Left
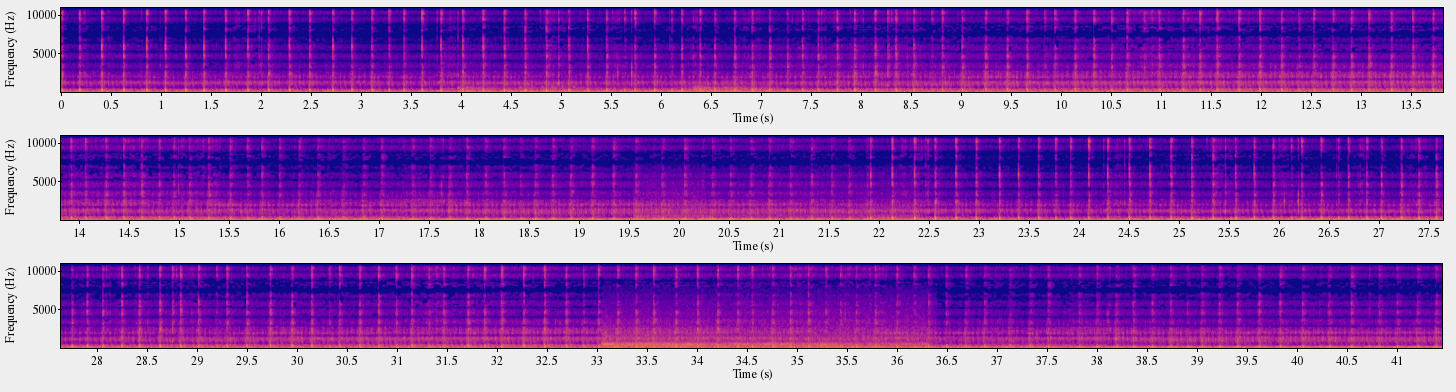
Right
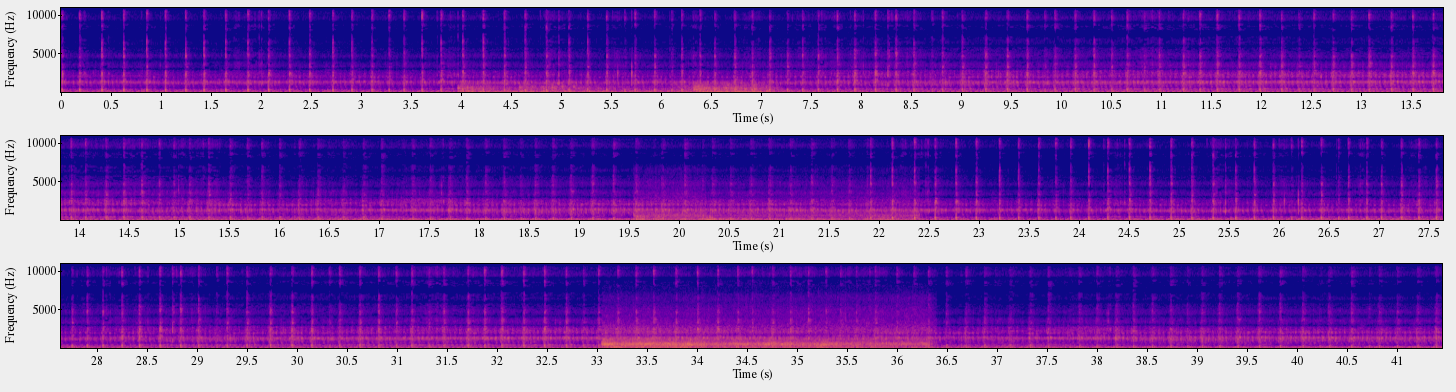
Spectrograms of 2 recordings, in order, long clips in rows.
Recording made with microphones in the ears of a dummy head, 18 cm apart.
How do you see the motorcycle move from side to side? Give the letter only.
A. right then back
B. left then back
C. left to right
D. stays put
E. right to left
D.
